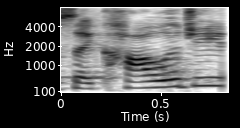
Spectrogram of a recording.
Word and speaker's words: psychology: let's put psychology so psychology is stressed on the call syllable that's letter o is going to have the vowel ah the psy is just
